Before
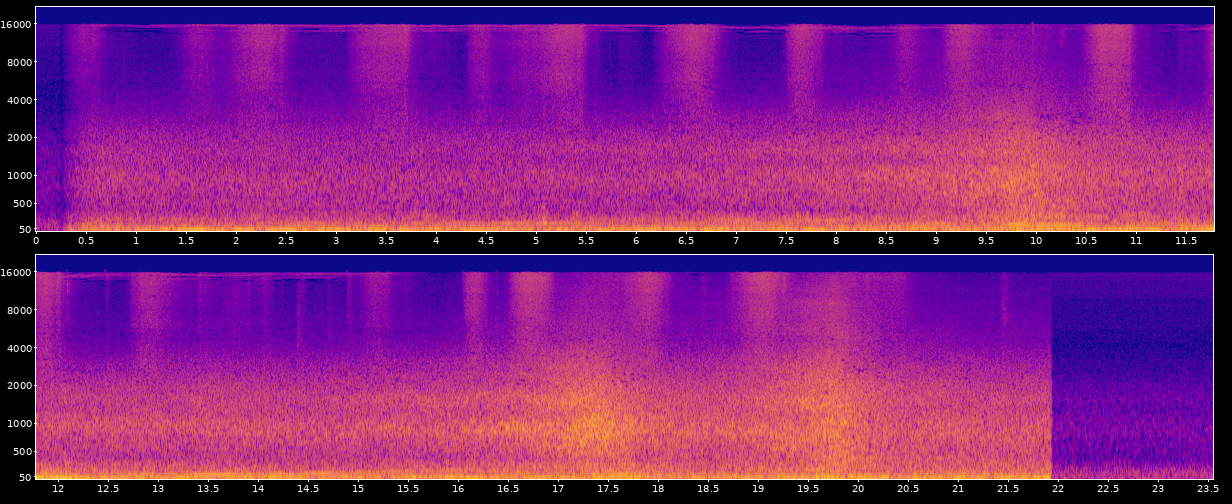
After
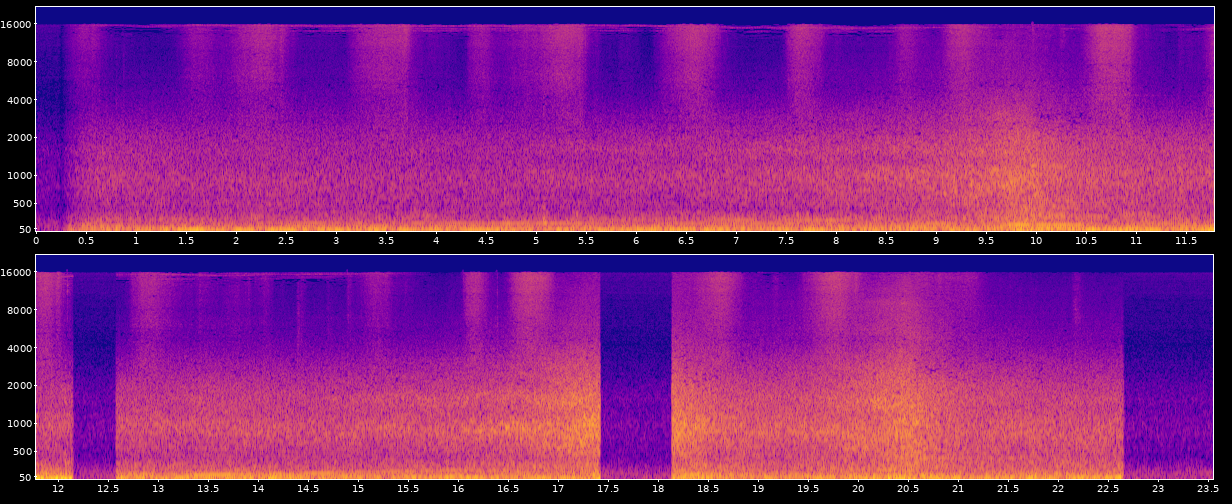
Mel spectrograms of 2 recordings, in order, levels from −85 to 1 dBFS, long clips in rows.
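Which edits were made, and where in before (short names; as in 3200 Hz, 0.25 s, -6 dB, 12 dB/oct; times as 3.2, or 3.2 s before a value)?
12.15–12.58 room tone
17.42 insert room tone 0.72 s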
